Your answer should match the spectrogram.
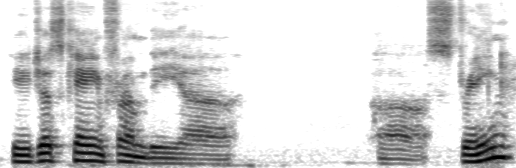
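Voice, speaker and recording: A man chatting casually as co-host of a livestream, halting and often searching for his words. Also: medium pitch, lively intonation, dark tone.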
